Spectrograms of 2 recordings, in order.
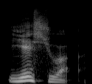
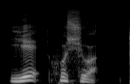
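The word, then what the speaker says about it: イ エ シュ ア (ישוע): ヘブライ語的に発音するとイエシュア、あるいはイエホシュアとなり、その語源はヘブライ語でヤーシャーという言葉です。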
